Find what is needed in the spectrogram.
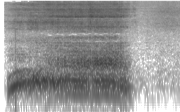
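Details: Animal nicknamed a llamacorn snoring: a single rough, groaning snore-like sound lasting just over a second.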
